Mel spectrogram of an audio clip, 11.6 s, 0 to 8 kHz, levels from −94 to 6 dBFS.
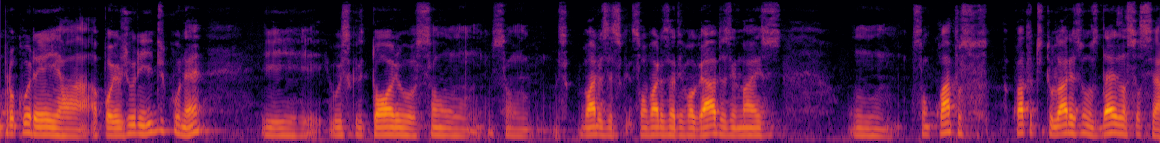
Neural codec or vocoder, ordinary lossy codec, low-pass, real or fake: codec, 16 kHz, 4 kbps, FreqCodec, larger model; none; none; fake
